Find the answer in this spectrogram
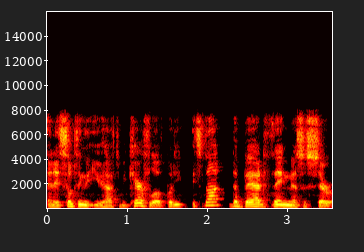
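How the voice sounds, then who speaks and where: Somewhat breathy, a man talks at a very fast pace. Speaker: IT recruiter. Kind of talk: interview. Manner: animated.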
